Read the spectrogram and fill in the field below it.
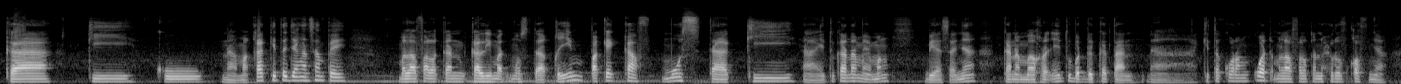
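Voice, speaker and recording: A man teaching Quran recitation on a live stream, patiently repeating points, drawing out sounds slowly and coaxing viewers to answer in the comments. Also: medium pitch, lively intonation. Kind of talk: live-stream tajweed lesson.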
